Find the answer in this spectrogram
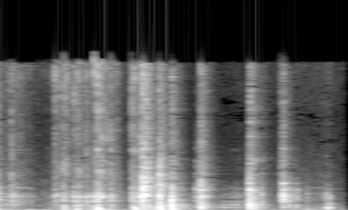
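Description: Plastic toy knife cutting through a velcro-joined plastic toy pepper. The velcro seam pulls apart in a run of short, crackling rips.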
